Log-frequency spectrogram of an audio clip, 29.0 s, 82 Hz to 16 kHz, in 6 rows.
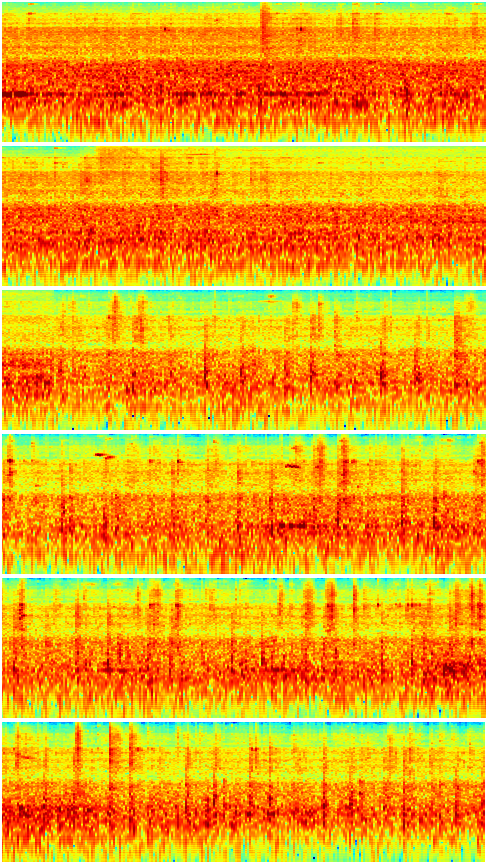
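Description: Early-1900s South Australian Railways wooden passenger carriages rolling along a narrow-gauge track behind a steam locomotive, with a steady rumble of wheels on rail. From about a third of the way through, sharp clicks of the wheels over rail joints come thick and fast.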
